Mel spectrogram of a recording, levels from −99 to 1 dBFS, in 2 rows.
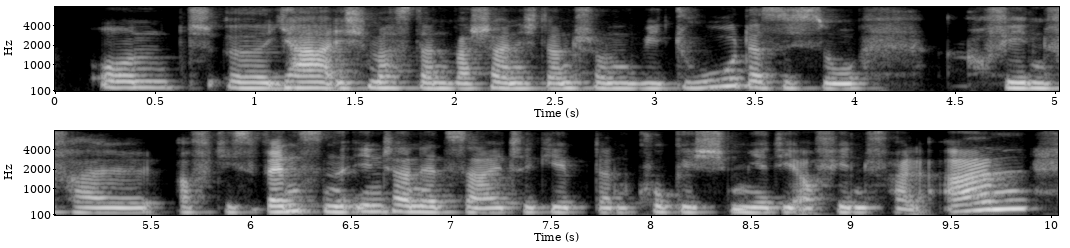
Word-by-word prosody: Und, 215 -1 -4
äh, 195 -2 +1
ja, 200 +1 +4
ich 190 +2 -2
mach 200 -1 +1
es 195 - +1
dann 190 -1 -1
wahrscheinlich 180 +1 0
dann 185 +1 -2
schon 185 -2 -2
wie 180 0 -3
du, 220 +8 -3
dass 210 -4 -1
ich 190 -1 -1
so 175 -1 +2 0.6
auf - - -3
jeden 190 -1 +4
Fall 175 -2 0
auf 185 0 -6
die 185 - -8 0.2
wenn 200 +1 +7
es 230 -2 +1
'ne 195 - +3
Internetseite 190 -5 0
gibt, 175 0 -4
dann 170 0 -4
gucke 190 +1 -6
ich 185 +1 -2
mir 180 -1 +2
die 175 0 -1
auf 160 0 -5
jeden 175 -1 +1
Fall 175 - -6
an, 280 +8 +6
190 Hz, 205 wpm, -24 LUFS, 180-205 Hz, 0.6 s, wenn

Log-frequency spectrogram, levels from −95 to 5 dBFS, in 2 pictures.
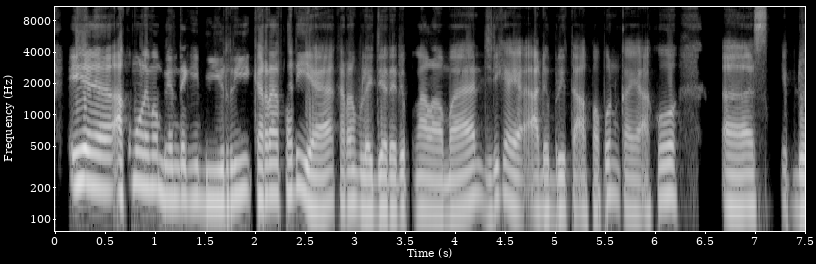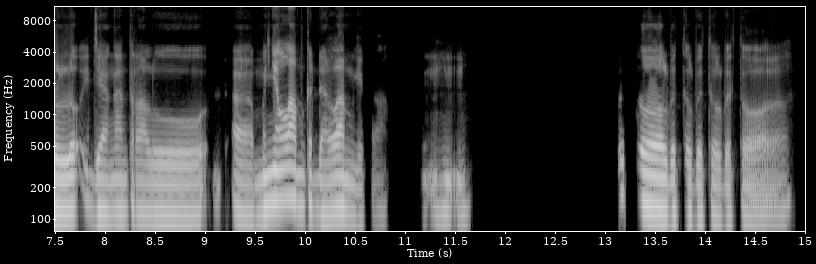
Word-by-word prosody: Iya, 230 +2 +9 0.3
aku 185 - +3
mulai 215 -2 +4
membentengi 160 -3 +1
diri, 150 +1 +2 0.2
karena 170 +1 +4
tadi 180 +4 -1
ya, 130 +3 +2
karena 145 +1 0
belajar 125 0 +2
dari 135 +2 0
pengalaman, 120 +1 0
jadi 130 +6 -3
kayak 135 -5 +1
ada 125 -1 0
berita 125 0 -2
apa - - -5
pun 170 0 -2
kayak 120 -2 -4
aku, 160 - -5 0.6
eee, 130 0 +2
skip 145 +3 -13
dulu 125 0 +4 0.2
jangan 120 0 -2
terlalu, 115 -1 -4 0.5
b - - -30 0.2
eee, 110 -2 -3
menyelam 145 +5 +2
ke 135 - -5
dalam 125 +3 0
gitu, 100 - -14 0.5
mhm 115 -1 -9
mhm. 120 - -19 1.5
Betul 135 -7 +2
betul 115 -1 -5
betul 110 -1 -6
betul. 120 +5 -7
130 Hz, 150 wpm, -21 LUFS, 120-150 Hz, 1.5 s, Iya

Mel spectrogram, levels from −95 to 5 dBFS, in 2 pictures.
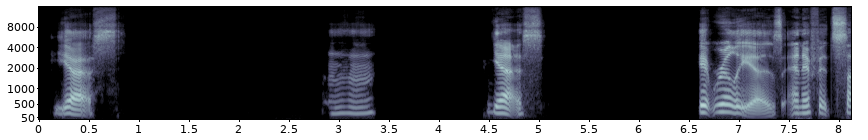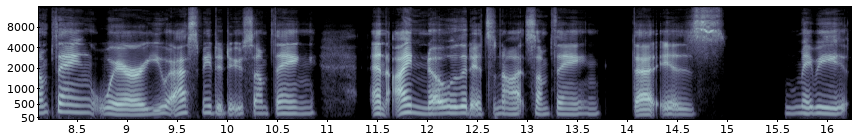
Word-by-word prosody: Yes. - - 0 2.1
Mhm. 200 +2 -15 1.1
Yes. 205 -4 +2 1.5
It 230 -1 +3
really 240 -3 +2
is. - - 0
And 205 - 0
if 215 - -1
it's - - +3
something 230 +1 +2
where 165 -3 +1
you 180 +5 -7
ask 215 +2 0
me 220 - -4
to - - -6
do - - -6
something, 195 0 -2 0.6
and - - +5
I 225 +2 +7
know 200 0 -2
that 215 0 -2
it's 180 -1 -2
not 185 -2 -5
something 180 0 -3 0.3
that 165 0 +2
is 170 +1 0 0.6
maybe, 195 -1 -4
200 Hz, 100 wpm, -23 LUFS, 185-215 Hz, 2.1 s, I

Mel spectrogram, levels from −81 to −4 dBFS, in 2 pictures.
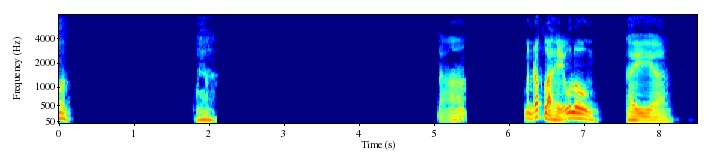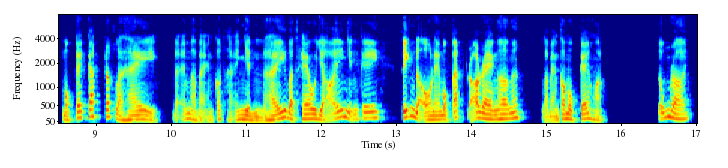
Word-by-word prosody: hông? 145 -4 -1 1.7
À. 105 0 -5 2.9
Đó. 110 +8 -8 0.8
Mình 140 - -3
rất 180 0 +2
là 145 - +6
hiểu 110 +8 +2
luôn, 130 -9 +3 0.4
thì, 100 -2 +1
ờ, 95 0 -5 0.4
một 105 -1 -3
cái 165 - +3
cách 195 +4 0
rất 190 0 0
là - - +1
hay 115 -2 0 0.2
để - - -9
mà 135 -5 -2
bạn 95 0 -6
có 125 - -4
thể 110 -3 -8
nhìn 105 -7 +1
thấy 115 - +2
và - - +2
theo 130 0 +3
dõi 120 +9 +1
những 130 -6 -2
cái 160 +3 0 0.3
tiến 185 +4 +4
độ 115 -9 +3
này 115 0 +2
một 110 -1 0
cách - - 0
rõ - - +2
ràng 130 -6 +4
hơn 135 +2 +3
á, 160 - +1 0.3
là 90 - -4
bạn 100 0 -3
có 130 - +1
một 130 -3 +1
kế 130 - +2
hoạch, 115 -10 -3 0.7
đúng 175 +5 +1
rồi, 135 -5 +2
120 Hz, 160 wpm, -23 LUFS, 105-145 Hz, 2.9 s, là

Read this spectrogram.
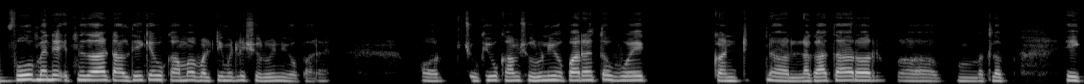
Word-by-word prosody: वो 220 +2 +8
मैंने 215 0 +5
इतने 205 +1 -1
ज़्यादा 200 0 +7
टाल 180 -2 0
दिए 195 +2 -1
कि 215 - 0
वो 210 -1 +2
काम 185 -2 -2
अब 180 -2 -1
अल्टीमेटली 180 +2 -2
शुरू 170 -3 -3
ही 170 - -1
नहीं 170 -2 -3
हो 150 - -7
पा 145 - -12
रहे 160 - -16
हैं। 160 - -21 1.0
और 160 0 -4 0.2
चूंकि 180 +2 -4
वो 195 - +2
काम 180 0 0
शुरू 180 -1 0
नहीं 200 +1 +3
हो 190 - +1
पा 190 +1 +4
रहे 200 +1 +3
हैं 190 - -5
तो 215 -2 +1
वो 190 +1 -1
एक 195 -1 +1 0.7
कांट 170 -2 -1
अ, 175 +1 -2
लगातार 175 +4 +1
और 185 0 +4
अ, 165 -4 -8 0.2
मतलब 155 +1 -5 0.6
एक 175 -3 +1
180 Hz, 210 wpm, -26 LUFS, 165-195 Hz, 1.0 s, वो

